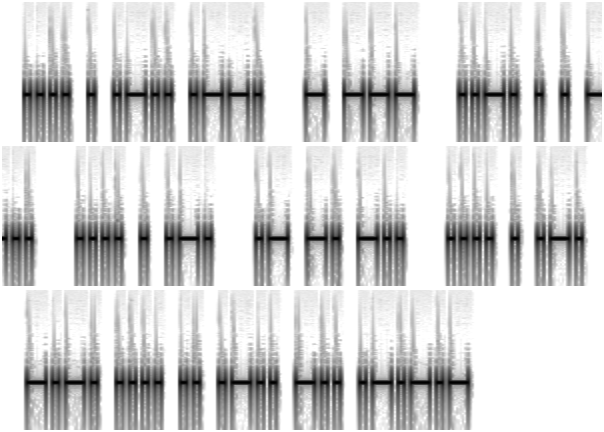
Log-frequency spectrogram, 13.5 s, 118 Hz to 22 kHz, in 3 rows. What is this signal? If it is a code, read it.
Morse code, heard as a keyed tone, about 25 wpm, 700 Hz. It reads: HELP TO FEED HER AND HER CHILD.
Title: Sentences from Top 1600 Words 25wpm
